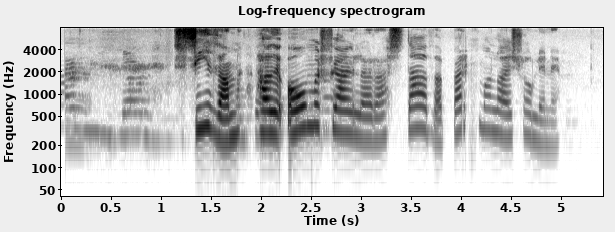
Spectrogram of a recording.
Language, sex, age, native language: Icelandic, female, 12, Icelandic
